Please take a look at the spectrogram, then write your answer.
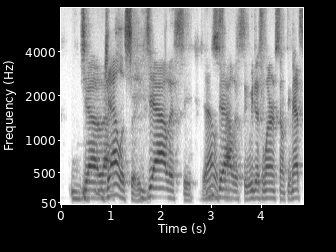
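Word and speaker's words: jalousie: in the front, and it is pronounced, it's not jealousy, it is jealousy.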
